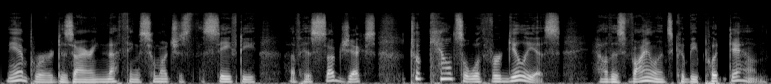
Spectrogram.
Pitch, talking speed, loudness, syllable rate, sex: 135 Hz, 180 wpm, -18 LUFS, 5.5 syllables/s, male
